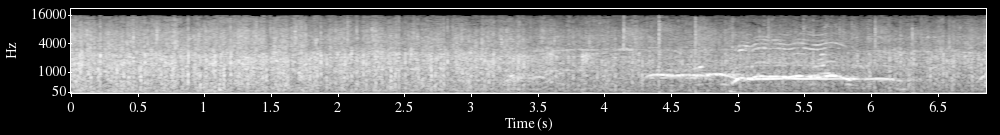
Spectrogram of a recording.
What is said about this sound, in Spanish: ¡Y eso es un aplauso! Oye, un aplauso ahí.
